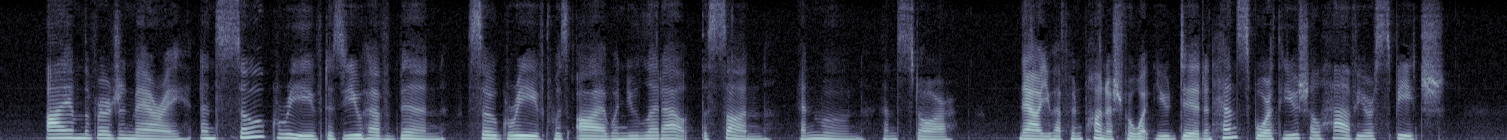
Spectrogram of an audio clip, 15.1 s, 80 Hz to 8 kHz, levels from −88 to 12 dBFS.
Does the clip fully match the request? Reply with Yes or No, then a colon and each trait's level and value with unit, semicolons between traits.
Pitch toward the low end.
No: medium, 175 Hz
